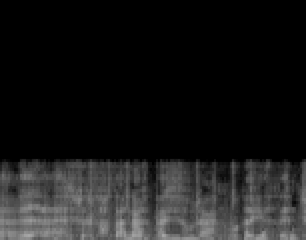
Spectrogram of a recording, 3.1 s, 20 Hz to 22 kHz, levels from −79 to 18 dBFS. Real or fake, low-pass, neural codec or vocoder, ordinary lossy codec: fake; 7.2 kHz; autoencoder, 22.05 kHz, a latent of 192 numbers a frame, VITS, trained on many speakers; none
